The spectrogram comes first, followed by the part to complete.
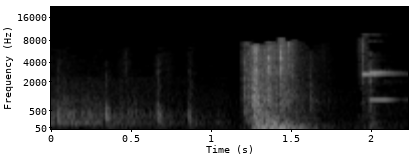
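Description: Cartoon door sound effect: a single short, heavy thud of a door a little past a second in.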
